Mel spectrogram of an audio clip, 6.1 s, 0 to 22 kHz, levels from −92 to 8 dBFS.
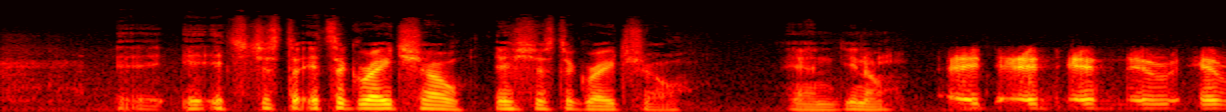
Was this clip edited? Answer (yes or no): no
